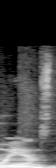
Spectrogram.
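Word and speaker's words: WAN: LANs and WANs, that's how we pronounce it, not lanes and wanes, but LANs and WANs, local area networks, wide area networks.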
